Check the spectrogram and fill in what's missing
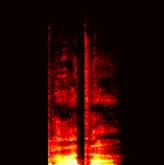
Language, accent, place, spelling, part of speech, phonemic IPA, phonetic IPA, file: German, Germany, Berlin, Pater, noun, /ˈpaːtər/, [ˈpaː.tɐ], De-Pater.ogg
- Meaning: 1. father (monk who is a priest) 2. Father (address for a priest)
